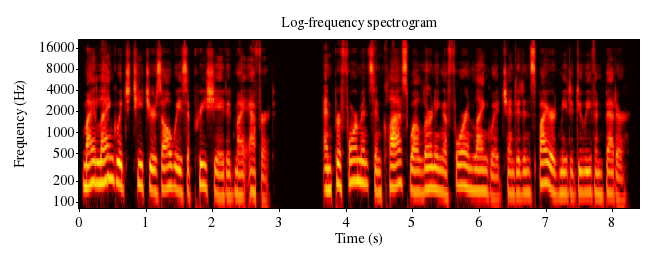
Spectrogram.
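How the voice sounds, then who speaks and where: A man's voice: a little high, darkish tone, no room sound, studio quality. A man answering mock speaking-test questions in a formal, rehearsed way. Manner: formal, rehearsed, measured delivery. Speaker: test candidate.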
